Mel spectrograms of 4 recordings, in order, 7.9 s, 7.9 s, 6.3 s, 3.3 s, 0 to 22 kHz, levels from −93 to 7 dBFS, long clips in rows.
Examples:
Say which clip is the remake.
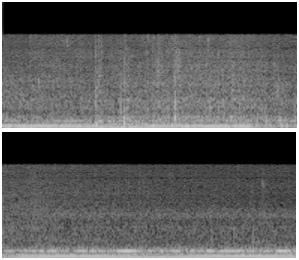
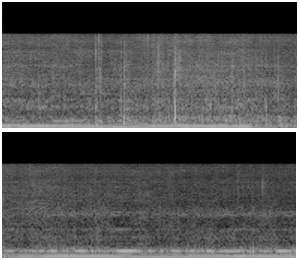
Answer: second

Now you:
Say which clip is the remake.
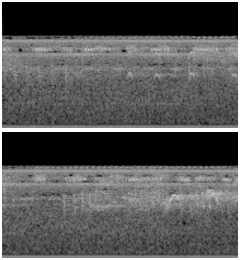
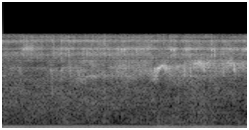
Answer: second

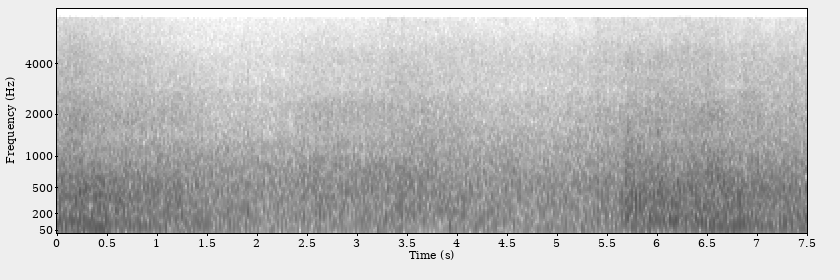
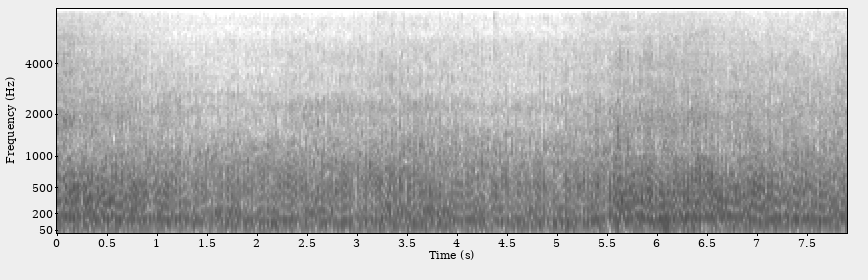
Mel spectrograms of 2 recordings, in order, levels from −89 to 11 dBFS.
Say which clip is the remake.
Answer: second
